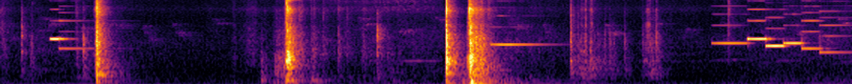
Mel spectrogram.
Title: Samsung auto dispenser making beeping sound/Dispenser not well locked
